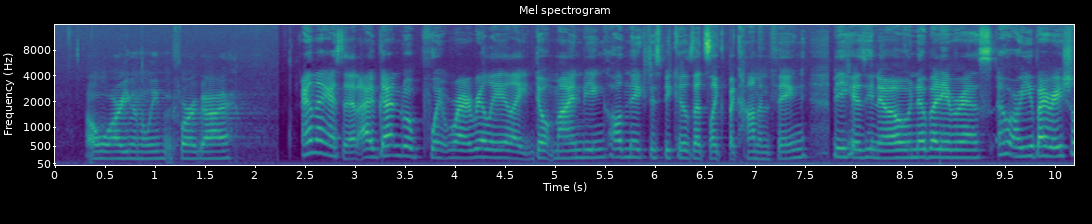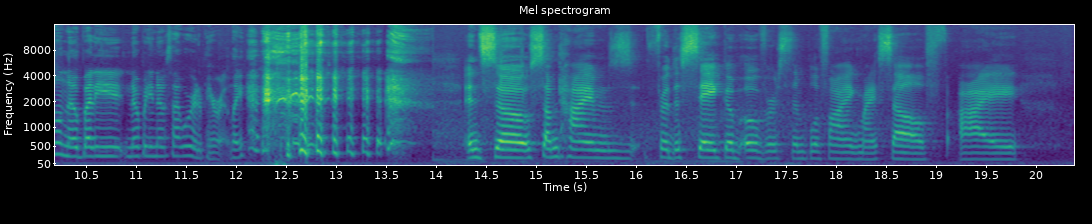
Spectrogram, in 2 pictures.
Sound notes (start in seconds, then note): 12.2 laughing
